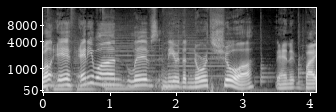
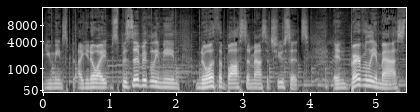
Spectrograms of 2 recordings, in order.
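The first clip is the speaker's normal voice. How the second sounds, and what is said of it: Put-on Boston accent. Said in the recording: “breaking out my Boston accent”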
